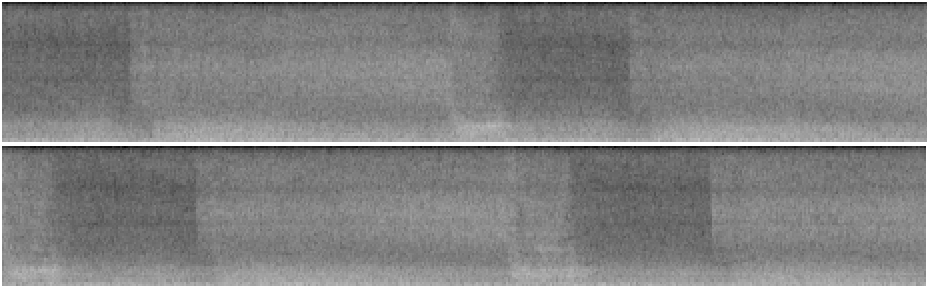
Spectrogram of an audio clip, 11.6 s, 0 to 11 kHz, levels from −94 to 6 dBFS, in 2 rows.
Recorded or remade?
recorded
